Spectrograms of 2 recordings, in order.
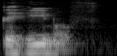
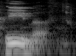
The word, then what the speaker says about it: Behemoth: And then in the film Reservoir Dogs, the radio DJ played by the comic Stephen Wright, he definitely pronounces it as Behemoth. – Behemoth. – Behemoth, with the emphasis on the he.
